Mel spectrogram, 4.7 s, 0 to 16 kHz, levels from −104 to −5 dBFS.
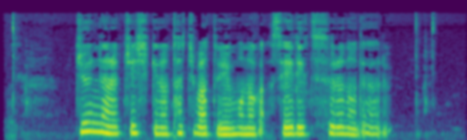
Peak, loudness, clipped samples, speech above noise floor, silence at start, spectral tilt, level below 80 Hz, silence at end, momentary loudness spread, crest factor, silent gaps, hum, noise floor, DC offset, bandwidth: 0 dBFS; -18 LUFS; under 0.1%; 35 dB; 0.75 s; -6 dB/octave; -56 dBFS; 0.8 s; 15 LU; 18 dB; none; none; -52 dBFS; under 0.1%; 11.5 kHz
